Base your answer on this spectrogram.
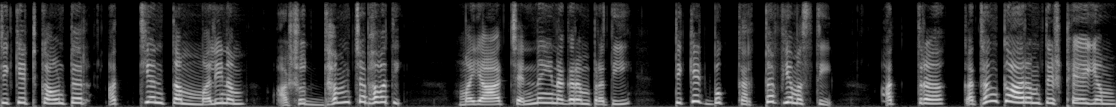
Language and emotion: Sanskrit, disgusted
